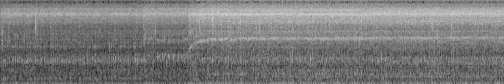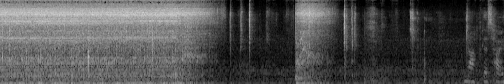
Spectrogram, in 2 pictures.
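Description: KitchenAid stand mixer with a bowl scraper beater creaming butter and cream cheese, a loud steady motor whir with rhythmic churning that stops abruptly after about fourteen seconds, followed by a few quiet clanks.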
